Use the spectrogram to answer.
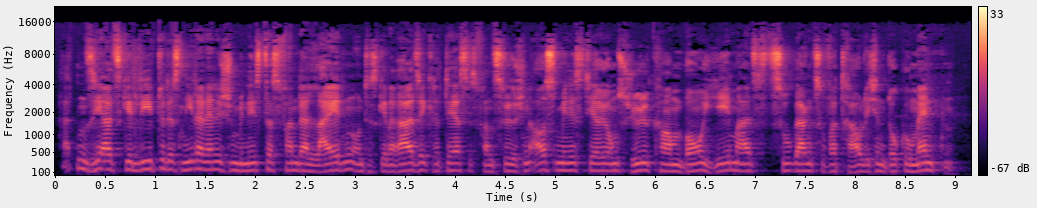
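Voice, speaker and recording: An actor playing a stern official interrogator in a radio play, putting precise, insistent questions in a formal manner. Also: male voice, medium pitch, fairly even intonation, fast talker, hardly any pauses, natural voice. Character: stern, formal male interrogator in espionage case.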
